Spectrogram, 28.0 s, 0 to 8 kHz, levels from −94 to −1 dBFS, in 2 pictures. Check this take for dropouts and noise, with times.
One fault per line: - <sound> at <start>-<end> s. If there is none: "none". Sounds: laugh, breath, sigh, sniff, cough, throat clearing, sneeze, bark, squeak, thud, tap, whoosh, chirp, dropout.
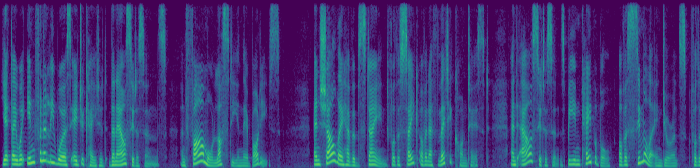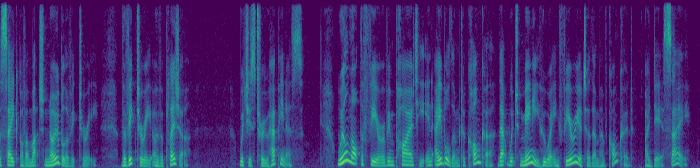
none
